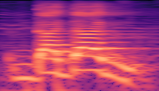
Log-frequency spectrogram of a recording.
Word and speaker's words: Dadan: simplement d'envoyer Luffy chez dadane et ouais là je l'ai bien prononcé vous êtes contents les puristes Dadan Dadan c'est chelou quand même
